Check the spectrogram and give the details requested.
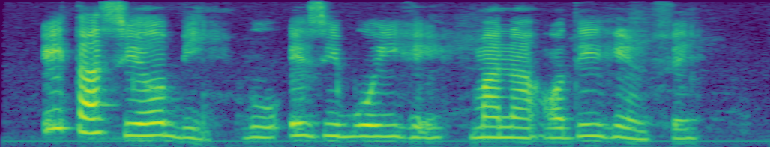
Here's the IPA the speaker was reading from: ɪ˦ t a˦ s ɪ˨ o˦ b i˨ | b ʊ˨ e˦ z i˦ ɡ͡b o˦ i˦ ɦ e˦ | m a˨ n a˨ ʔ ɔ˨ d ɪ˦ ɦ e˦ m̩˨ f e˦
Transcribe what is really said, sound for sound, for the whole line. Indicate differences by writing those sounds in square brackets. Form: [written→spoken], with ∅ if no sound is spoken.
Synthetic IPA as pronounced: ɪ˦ t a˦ s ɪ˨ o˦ b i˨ | b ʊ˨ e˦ z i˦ ɡ͡b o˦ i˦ ɦ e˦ | m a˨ n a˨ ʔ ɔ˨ d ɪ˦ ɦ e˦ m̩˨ f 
